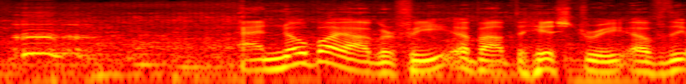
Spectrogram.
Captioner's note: car horn honks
